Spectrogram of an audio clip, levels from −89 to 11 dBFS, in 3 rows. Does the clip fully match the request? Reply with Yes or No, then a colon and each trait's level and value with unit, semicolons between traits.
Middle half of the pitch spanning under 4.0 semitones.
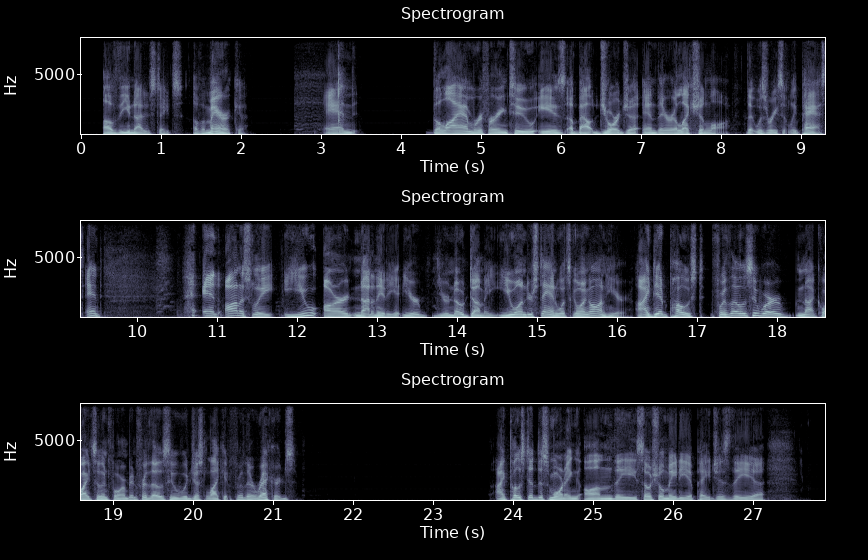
No: wide, 5.5 semitones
